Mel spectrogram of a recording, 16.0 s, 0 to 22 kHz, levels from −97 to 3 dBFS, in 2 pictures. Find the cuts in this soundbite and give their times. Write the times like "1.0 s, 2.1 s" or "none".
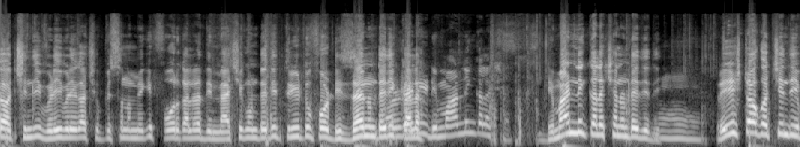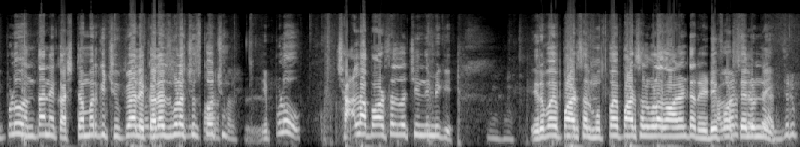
none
